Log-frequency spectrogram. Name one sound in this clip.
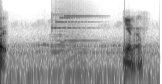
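A short video game victory jingle chimes.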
